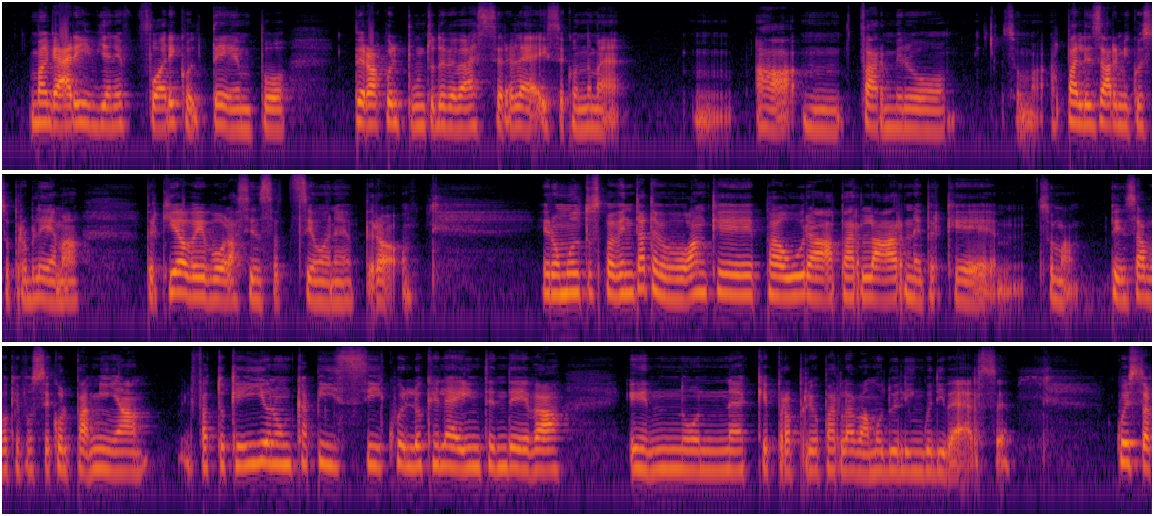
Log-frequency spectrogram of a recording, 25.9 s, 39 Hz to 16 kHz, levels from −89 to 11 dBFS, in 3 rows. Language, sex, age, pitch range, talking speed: Italian, female, 20-39, 185-220 Hz, 145 wpm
